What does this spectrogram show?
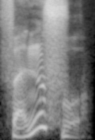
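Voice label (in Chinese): "吩咐", Chinese; HSK6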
